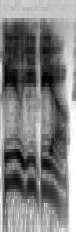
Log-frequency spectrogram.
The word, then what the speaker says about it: puedo: can't hear you taunt so not plato no puedo puedo like p-u-e-d-o puedo puedo no puedo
